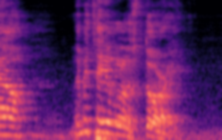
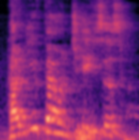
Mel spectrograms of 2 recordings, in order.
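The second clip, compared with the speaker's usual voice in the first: higher, slow earnest question; earnest missionary kid; 7 semitones higher than usual. Retold or imitated. Missionary kid asking the store clerk, higher and slow. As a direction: ask it sweetly and slowly.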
